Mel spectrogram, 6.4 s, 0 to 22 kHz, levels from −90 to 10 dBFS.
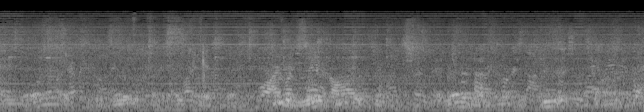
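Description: A thin, steady whine of fixed pitch runs under the sound from start to finish, built on a 1 kHz tone with its strongest component at 5 kHz, the fifth multiple, sitting roughly 15 dB below the sound itself. This is USB whine. The USB bus draws current in bursts every millisecond, and that rhythmic draw leaks through the power or ground wiring into the audio path, producing a tone locked to 1 kHz and its harmonics.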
